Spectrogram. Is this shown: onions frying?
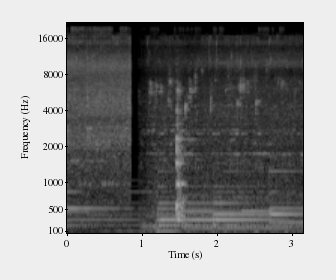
yes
